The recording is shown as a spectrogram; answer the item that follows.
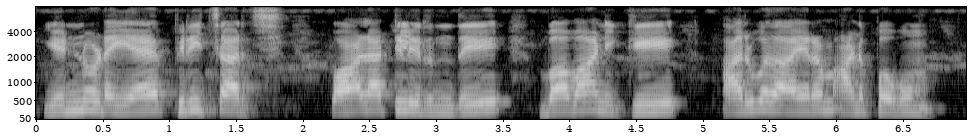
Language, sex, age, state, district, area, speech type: Tamil, female, 60+, Tamil Nadu, Thoothukudi, rural, read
